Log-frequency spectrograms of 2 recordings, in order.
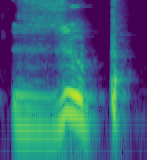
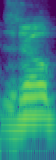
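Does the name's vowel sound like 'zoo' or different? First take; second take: like zoo; different. First: The vowel sounds like the word 'zoo'. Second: The vowel does not sound like 'zoo'. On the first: The speaker calls it right. "Zoo with a P at the end" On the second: The speaker calls it wrong. "I keep mispronouncing it"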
